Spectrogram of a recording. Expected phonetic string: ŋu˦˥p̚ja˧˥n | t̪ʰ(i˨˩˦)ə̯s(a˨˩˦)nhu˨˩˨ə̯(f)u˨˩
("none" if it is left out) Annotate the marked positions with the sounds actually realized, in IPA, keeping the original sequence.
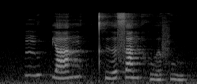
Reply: ɨ˨˩˦, a˧, f

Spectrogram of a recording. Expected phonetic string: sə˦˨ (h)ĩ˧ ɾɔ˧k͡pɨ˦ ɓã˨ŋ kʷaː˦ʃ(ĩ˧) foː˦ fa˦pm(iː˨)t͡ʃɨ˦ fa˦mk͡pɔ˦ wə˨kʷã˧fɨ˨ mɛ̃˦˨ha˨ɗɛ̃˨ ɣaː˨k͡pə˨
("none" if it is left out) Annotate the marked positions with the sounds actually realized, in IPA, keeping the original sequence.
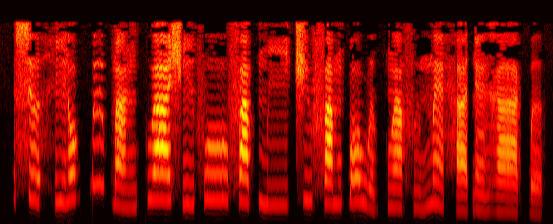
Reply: h, ĩ˧, iː˧

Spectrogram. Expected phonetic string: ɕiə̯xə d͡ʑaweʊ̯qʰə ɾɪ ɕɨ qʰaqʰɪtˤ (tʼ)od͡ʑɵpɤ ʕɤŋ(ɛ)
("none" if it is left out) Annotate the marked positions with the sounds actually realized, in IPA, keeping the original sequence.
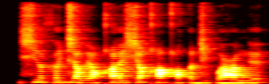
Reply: ɾ, ɪ

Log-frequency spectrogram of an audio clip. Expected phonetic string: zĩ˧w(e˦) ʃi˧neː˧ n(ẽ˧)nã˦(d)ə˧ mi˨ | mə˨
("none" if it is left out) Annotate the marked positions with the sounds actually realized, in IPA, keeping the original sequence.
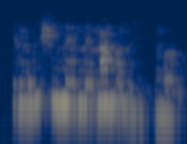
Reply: i˦, e˧, d

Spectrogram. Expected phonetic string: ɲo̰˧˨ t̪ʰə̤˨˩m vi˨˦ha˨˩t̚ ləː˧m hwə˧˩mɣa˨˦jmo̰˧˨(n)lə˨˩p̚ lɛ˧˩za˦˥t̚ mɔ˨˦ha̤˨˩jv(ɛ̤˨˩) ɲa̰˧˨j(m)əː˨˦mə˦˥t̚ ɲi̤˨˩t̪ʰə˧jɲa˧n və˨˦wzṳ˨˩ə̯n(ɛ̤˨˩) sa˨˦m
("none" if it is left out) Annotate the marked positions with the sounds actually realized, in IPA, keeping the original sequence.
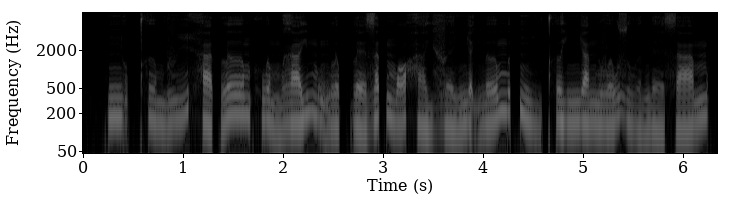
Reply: ŋ, ɛ̤˨˩, n, ɛ̤˨˩

